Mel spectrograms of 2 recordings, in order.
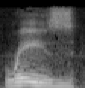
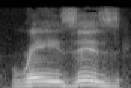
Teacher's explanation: even though it is spelled with an S, it's pronounced with a voiced Z.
